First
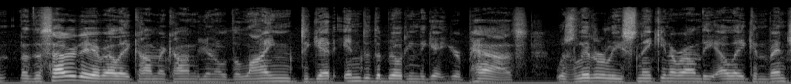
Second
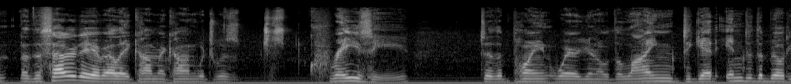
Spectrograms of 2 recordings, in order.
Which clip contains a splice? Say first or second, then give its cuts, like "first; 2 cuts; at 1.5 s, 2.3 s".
first; 1 cut; at 2.0 s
